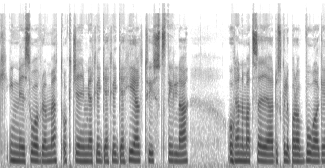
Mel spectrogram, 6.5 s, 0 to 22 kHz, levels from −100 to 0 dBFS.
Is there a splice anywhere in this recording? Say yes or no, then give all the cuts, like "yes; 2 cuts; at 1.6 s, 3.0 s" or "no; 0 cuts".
yes; 4 cuts; at 1.4 s, 2.2 s, 3.2 s, 4.7 s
